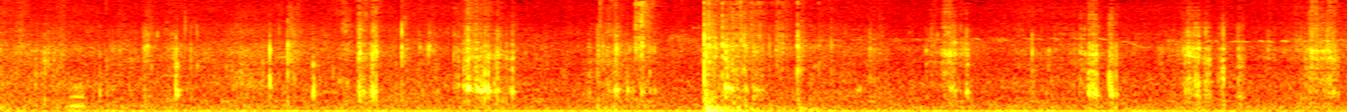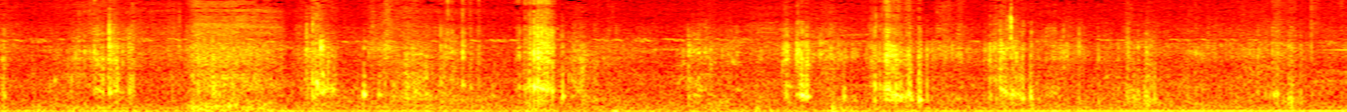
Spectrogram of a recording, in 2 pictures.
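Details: A farm deer chews noisily on dry, uncooked noodles, with sharp, irregular crunches from the brittle treat.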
